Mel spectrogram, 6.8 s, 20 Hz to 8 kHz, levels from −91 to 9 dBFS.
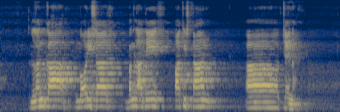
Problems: none marked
